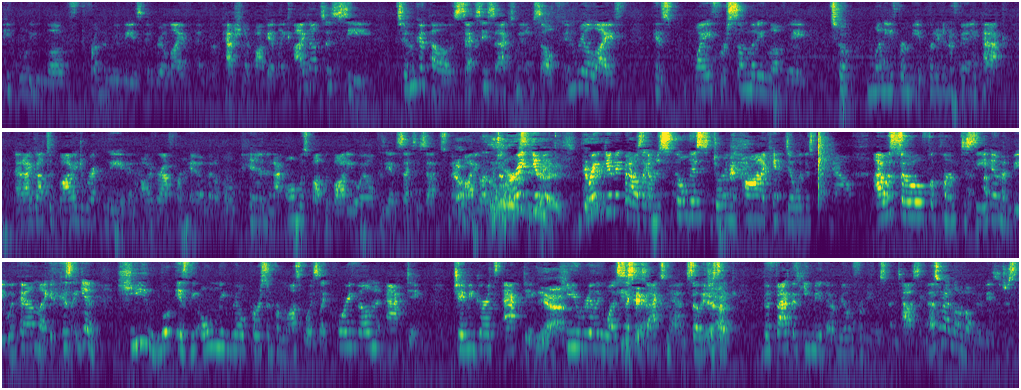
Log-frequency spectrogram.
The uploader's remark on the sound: We are recording LIVE from Vault 5421 inside Gods & Monsters in Orlando Florida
